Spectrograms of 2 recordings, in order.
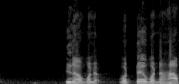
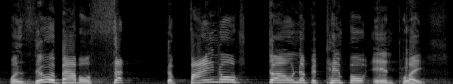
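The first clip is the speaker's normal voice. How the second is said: emphatic preaching; 3 semitones higher than usual. Acted. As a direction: preach it to the congregation, drawing out key words. Preaches and reads scripture emphatically.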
